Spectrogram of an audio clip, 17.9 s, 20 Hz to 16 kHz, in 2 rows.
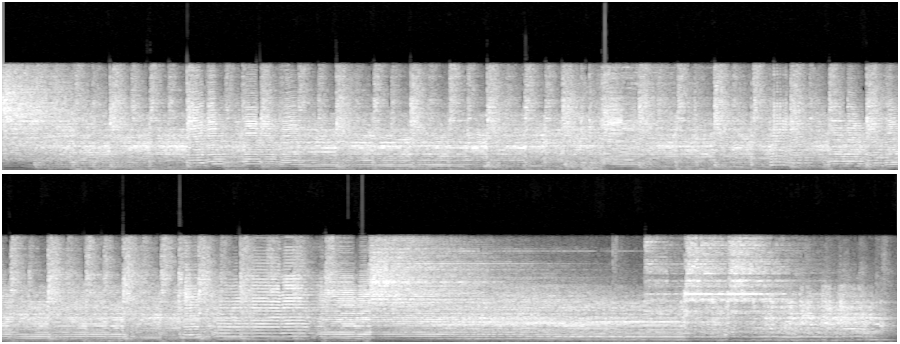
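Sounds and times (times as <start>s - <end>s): live rock band playing: 0.0s - 17.9s.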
